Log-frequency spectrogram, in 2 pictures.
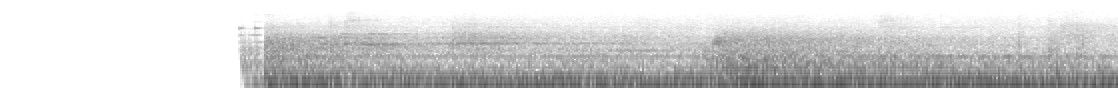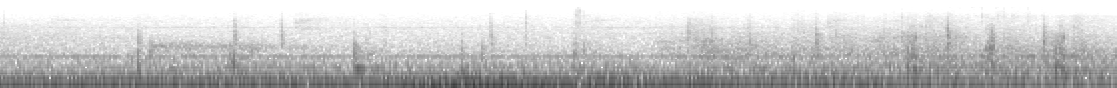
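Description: Footsteps tread across a wooden floor.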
